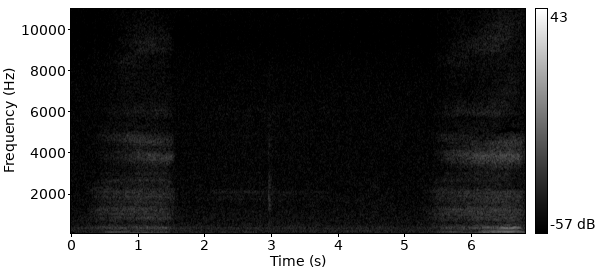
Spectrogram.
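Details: Two long, rasping snores separated by a quiet exhalation pause from a sleeping Great Dane; ordinary snoring.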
